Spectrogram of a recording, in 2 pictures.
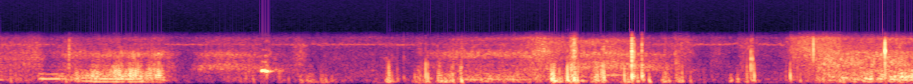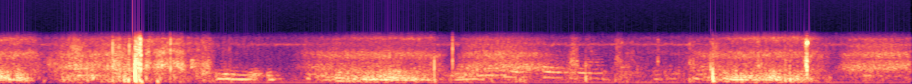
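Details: A baby sister snores in her sleep with rough, snorting breaths in repeated bursts and some whistling. The snoring is said to be louder than the average grown man's.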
